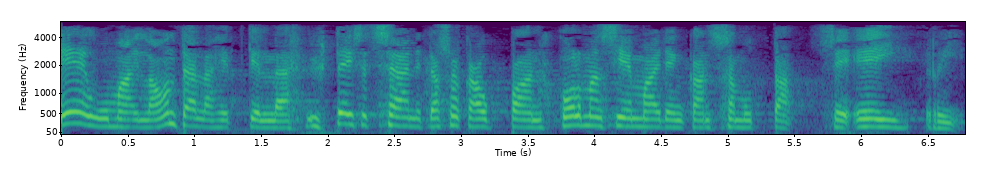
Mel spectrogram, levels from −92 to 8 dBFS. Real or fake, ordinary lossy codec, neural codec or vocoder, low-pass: real; AAC, 24 kbps; none; 5.4 kHz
